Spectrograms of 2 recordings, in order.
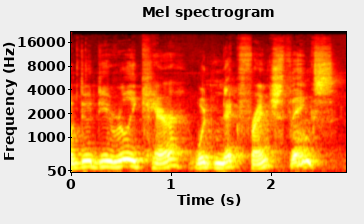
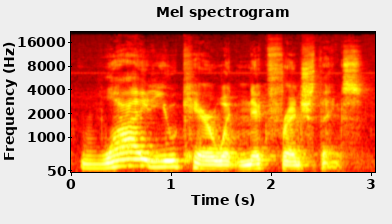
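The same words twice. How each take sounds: First: Said in the usual way. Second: Slow, weighty repeat of the question; deadly serious. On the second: Real, not acted. Commentator pressing the viewer, slow and serious. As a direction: lean on "you" and slow right down. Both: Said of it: "I'm being deadly serious".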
